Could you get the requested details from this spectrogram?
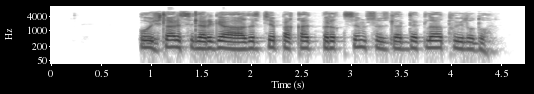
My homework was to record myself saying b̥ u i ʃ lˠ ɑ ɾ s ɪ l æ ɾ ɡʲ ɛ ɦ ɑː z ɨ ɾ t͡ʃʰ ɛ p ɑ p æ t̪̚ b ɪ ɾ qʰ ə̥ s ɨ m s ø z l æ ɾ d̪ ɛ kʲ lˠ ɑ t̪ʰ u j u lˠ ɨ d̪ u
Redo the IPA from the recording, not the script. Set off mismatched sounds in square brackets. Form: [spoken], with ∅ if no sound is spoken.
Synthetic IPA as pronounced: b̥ u i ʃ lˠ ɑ ɾ s ɪ l æ ɾ ɡʲ ɛ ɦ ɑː z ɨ ɾ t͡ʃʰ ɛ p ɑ [q] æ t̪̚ b ɪ ɾ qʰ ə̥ s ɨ m s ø z l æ ɾ d̪ ɛ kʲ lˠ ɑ t̪ʰ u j u lˠ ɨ d̪ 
